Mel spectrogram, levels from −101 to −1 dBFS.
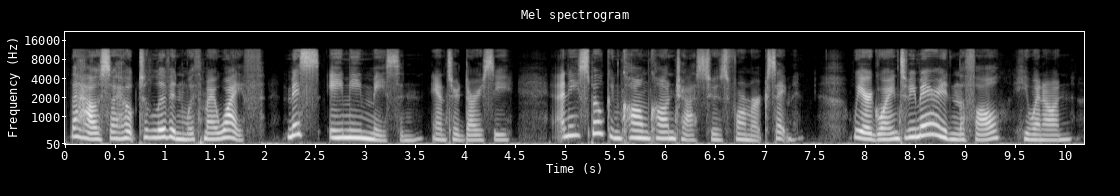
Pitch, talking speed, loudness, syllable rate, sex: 225 Hz, 210 wpm, -18 LUFS, 5.9 syllables/s, female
